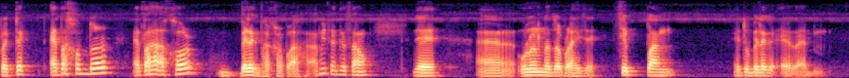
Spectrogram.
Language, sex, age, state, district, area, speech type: Assamese, male, 45-60, Assam, Lakhimpur, urban, spontaneous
